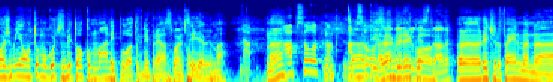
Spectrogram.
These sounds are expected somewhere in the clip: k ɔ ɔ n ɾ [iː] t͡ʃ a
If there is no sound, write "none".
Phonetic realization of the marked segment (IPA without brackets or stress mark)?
i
